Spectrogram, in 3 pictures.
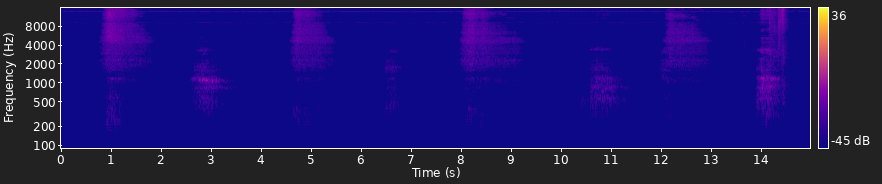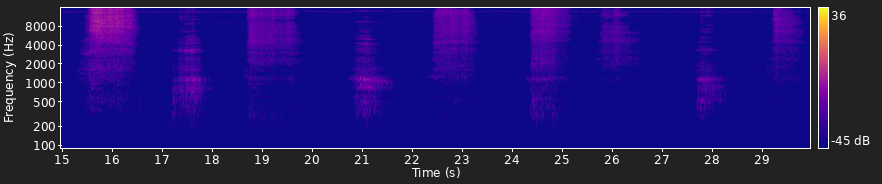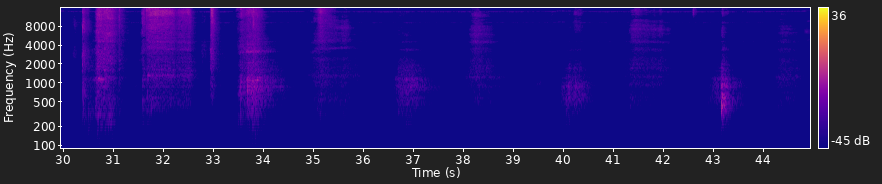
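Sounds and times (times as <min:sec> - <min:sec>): man breathing hard: 0:02.6 - 0:03.6, 0:08.0 - 0:09.4, 0:10.4 - 0:13.1, 0:13.9 - 0:16.6, 0:17.2 - 0:19.9, 0:20.7 - 0:23.4, 0:24.2 - 0:26.6, 0:27.6 - 0:28.4, 0:29.0 - 0:39.0, 0:39.9 - 0:42.3, 0:42.9 - 0:44.9.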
